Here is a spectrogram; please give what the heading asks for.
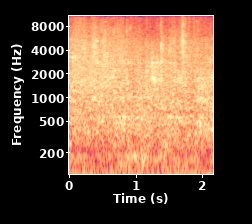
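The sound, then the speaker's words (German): Excavator loading blasted basalt boulders onto a dump truck at a large basalt quarry in Homberg-Ohm, Vogelsbergkreis, giving a steady, dense grinding and rattling rumble that runs unbroken at an even loudness throughout, with no voices. “Ein Bagger lädt gerade die abgesprengten dicken Brocken auf einen Kipplaster.”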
